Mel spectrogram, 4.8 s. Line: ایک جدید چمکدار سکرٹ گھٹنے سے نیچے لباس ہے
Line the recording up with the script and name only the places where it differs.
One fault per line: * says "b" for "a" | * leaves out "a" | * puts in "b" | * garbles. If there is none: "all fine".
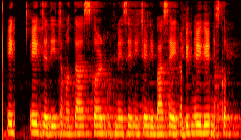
* garbles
